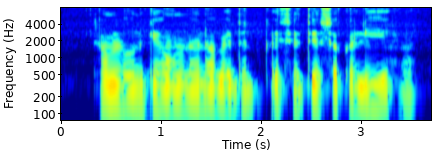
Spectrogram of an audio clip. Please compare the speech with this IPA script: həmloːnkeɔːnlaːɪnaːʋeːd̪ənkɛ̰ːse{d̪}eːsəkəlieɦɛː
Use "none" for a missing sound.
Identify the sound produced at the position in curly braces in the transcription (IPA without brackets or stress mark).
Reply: d̪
